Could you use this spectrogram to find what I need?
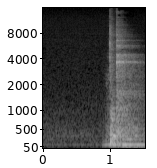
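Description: Elevator doors thud shut.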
